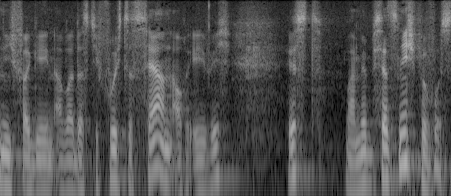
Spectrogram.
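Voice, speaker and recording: A man speaks with lively intonation. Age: 30s. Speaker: lay preacher, firefighter by trade. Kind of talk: sermon.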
